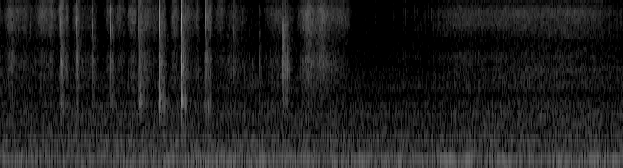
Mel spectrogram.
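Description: A Posca acrylic paint marker being shaken by hand, its mixing ball rattling in a quick run of about eight sharp clicks over a second and a half, with one more click shortly after. A low steady hum runs underneath.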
